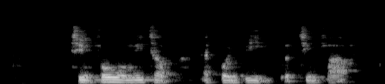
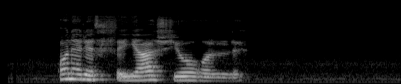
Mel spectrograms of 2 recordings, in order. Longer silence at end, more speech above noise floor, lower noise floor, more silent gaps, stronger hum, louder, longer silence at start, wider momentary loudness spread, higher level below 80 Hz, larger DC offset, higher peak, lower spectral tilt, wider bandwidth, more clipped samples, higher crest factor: second, 0.35 s vs 1.6 s; first, 62 dB vs 35 dB; first, -82 dBFS vs -60 dBFS; neither; neither; first, -22 LUFS vs -25 LUFS; about the same, 0.7 s vs 0.6 s; first, 15 LU vs 12 LU; first, -56 dBFS vs -78 dBFS; neither; first, -4 dBFS vs -8 dBFS; first, -8.5 dB/octave vs -5 dB/octave; second, 6.2 kHz vs 10.5 kHz; neither; about the same, 18 dB vs 20 dB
